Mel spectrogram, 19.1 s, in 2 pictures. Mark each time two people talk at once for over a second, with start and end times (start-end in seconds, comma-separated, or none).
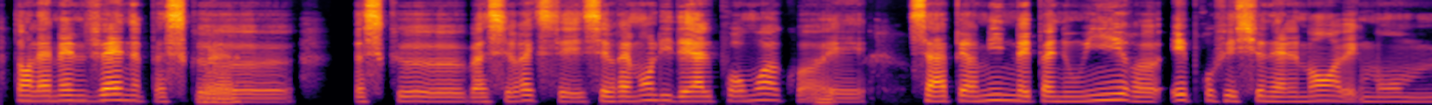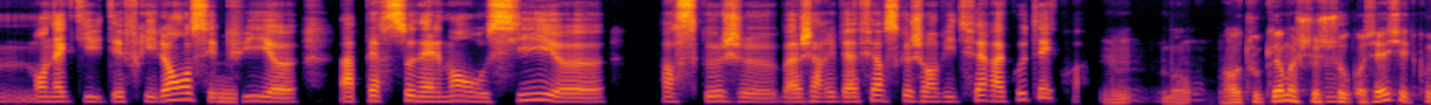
none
